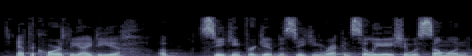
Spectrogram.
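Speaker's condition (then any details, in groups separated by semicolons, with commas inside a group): No condition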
